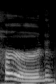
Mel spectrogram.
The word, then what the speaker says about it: heard: I heard what he said. Heard, ok? Essa pronúncia. Mas vê aqui novamente. Não é heard. Não. É só R. Silêncio. D. Só tem 3 sons.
